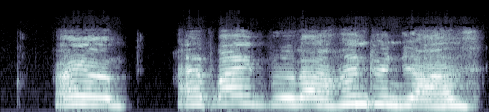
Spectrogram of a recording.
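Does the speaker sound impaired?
Yes: cerebral palsy; diagnosed age 2, intervention at Danville Child Development Center, Apple 2gs computer, full-time aide at school.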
